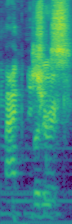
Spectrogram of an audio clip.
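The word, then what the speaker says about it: Manectric: Same, I still say magnetric. But it's magnetric. Magnetric, As in like a main. because it has an electric main.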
